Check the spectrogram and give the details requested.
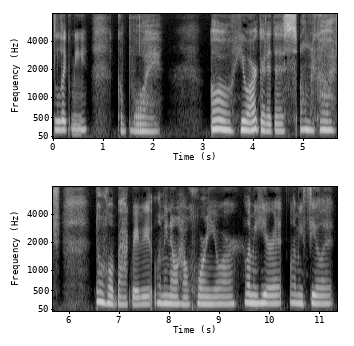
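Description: A woman speaking in an intimate adult roleplay style straight to the listener, soft, breathy and coaxing, full of doting pet names. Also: mid-range voice, level tone, unhurried, no room sound. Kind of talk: intimate erotic roleplay audio, addressing the listener.

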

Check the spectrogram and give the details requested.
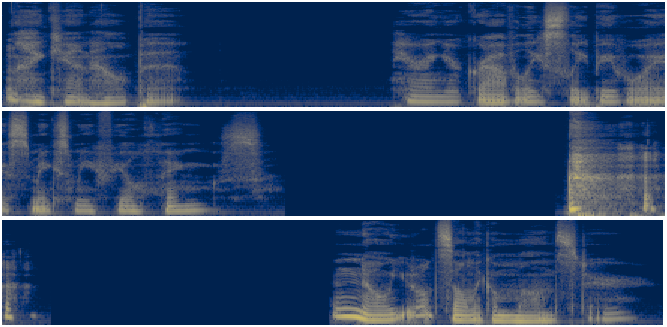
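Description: A speaker in a slow, intimate roleplay, talking softly to a faraway partner on a bedtime call, often dropping into a whisper. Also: medium pitch, vocal fry, slightly rough, no room sound. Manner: soft, affectionate, often whispered. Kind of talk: intimate roleplay monologue to the listener.

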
